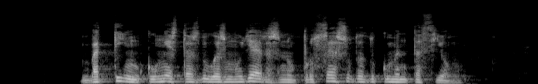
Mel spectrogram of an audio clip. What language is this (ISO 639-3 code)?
glg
